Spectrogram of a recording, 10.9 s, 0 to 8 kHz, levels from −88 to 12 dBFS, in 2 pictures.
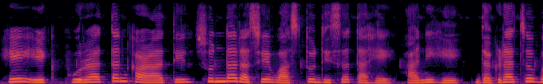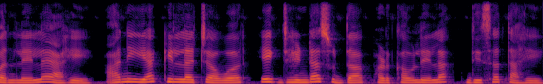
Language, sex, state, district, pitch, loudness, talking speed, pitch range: Marathi, female, Maharashtra, Nagpur, 220 Hz, -30 LUFS, 130 wpm, 200-240 Hz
